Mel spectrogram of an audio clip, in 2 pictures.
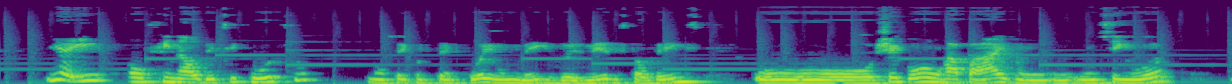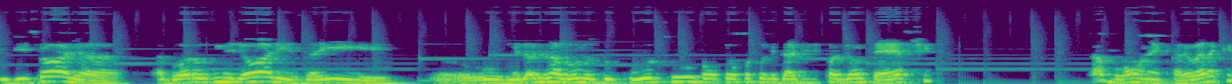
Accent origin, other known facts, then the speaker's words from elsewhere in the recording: São Paulo, Brazil; born there; Mas ele veio para São Paulo, eu nasci em São Paulo.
